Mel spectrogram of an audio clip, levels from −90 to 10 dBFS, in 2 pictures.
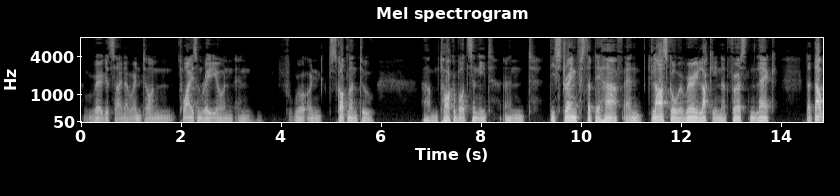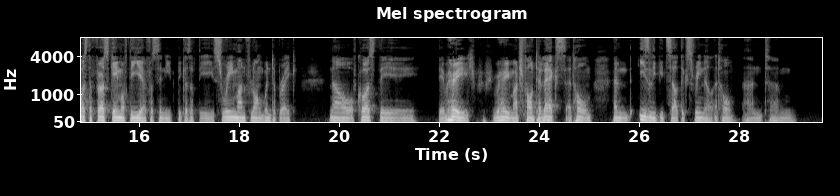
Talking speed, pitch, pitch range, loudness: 150 wpm, 90 Hz, 85-95 Hz, -18 LUFS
